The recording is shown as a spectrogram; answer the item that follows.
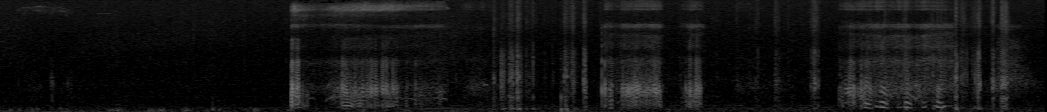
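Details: Chihuahua in deep sleep, nose twitching, snoring heavily: after a quiet start, three rough, rasping snore bursts come with a breathy hiss, each about a second or more long, separated by brief quiet pauses.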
